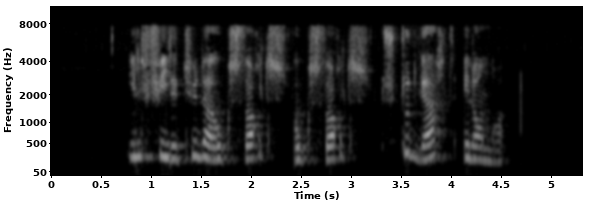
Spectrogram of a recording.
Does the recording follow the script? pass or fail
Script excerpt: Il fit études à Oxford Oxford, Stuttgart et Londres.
pass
